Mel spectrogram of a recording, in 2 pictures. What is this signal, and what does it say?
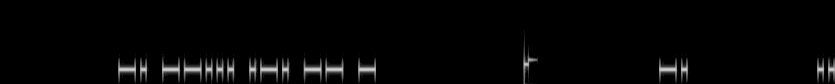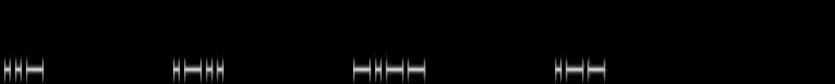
Morse code, heard as a keyed tone, about 23 wpm, spaced as for 10 wpm, 700 Hz. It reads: N7RMT N4LYW
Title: USA Call Signs - 5 Characters - 8x Character Spacing - 22wpm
